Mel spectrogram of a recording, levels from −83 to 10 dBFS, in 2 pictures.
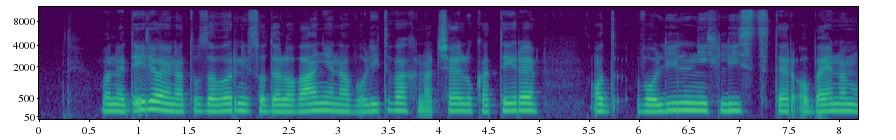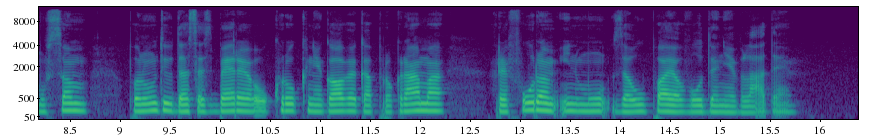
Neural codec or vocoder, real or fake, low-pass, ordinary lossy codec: none; real; 10.8 kHz; none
